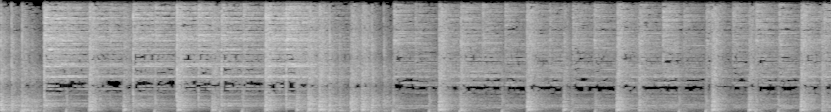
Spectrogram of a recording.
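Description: Acoustic drum kit played in a steady beat: snare and bass drum hits with cymbals ringing over them.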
